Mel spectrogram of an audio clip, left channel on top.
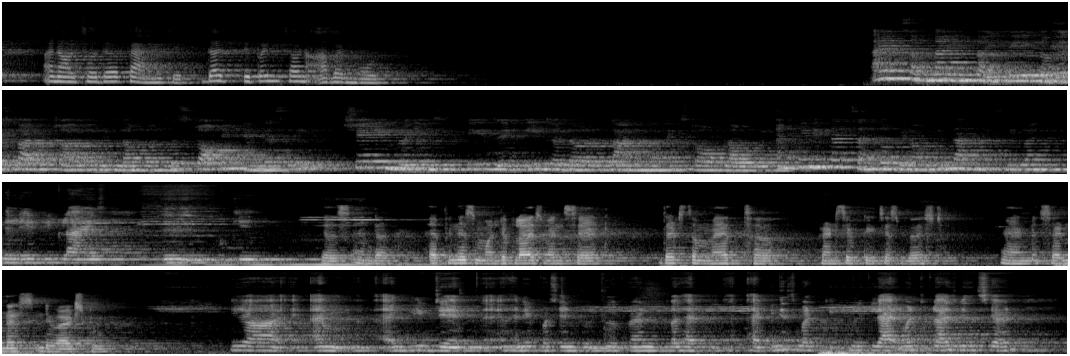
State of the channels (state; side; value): different; both; correlation 0.00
